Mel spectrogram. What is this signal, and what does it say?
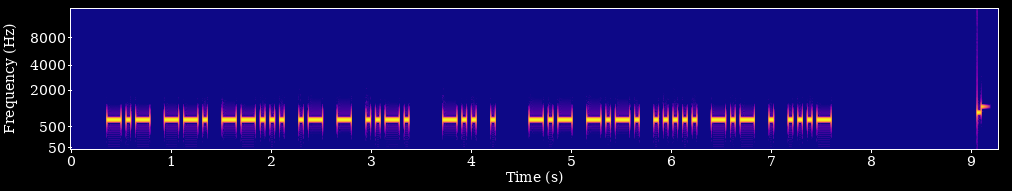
Morse code, heard as a keyed tone, about 25 wpm, 700 Hz. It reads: KG7ATF DE KC5KEV
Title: USA Callsign DE Callsign - 6 Characters - 25wpm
